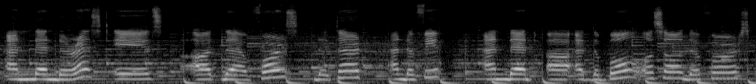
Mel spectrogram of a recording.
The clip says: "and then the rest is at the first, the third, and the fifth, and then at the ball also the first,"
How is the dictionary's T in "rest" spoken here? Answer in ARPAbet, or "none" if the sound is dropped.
T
